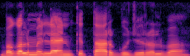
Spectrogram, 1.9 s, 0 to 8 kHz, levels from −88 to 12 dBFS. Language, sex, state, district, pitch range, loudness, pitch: Bhojpuri, female, Jharkhand, Palamu, 180-210 Hz, -16 LUFS, 190 Hz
